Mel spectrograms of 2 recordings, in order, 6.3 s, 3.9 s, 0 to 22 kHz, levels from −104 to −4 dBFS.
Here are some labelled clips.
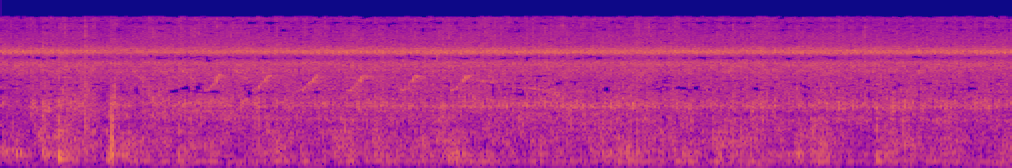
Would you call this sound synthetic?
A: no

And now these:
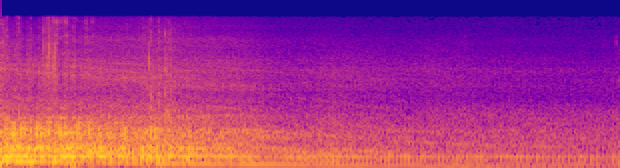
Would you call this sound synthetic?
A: no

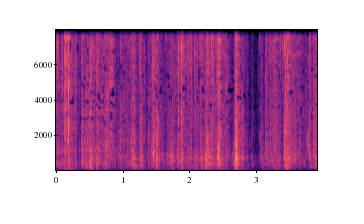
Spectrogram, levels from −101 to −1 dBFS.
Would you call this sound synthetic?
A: yes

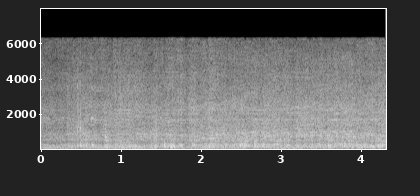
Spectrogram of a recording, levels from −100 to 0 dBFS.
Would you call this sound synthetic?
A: yes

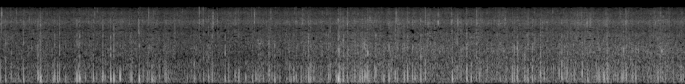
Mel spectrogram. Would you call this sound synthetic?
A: no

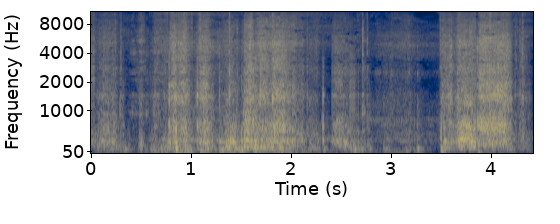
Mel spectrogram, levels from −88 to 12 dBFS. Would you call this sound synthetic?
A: yes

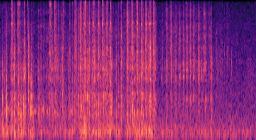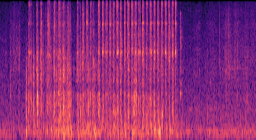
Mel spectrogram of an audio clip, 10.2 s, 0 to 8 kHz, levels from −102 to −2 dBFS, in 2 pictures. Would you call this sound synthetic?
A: no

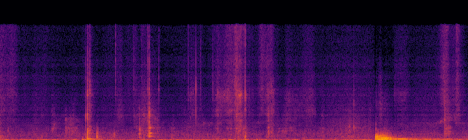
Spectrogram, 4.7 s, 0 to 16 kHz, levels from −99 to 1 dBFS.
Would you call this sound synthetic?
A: yes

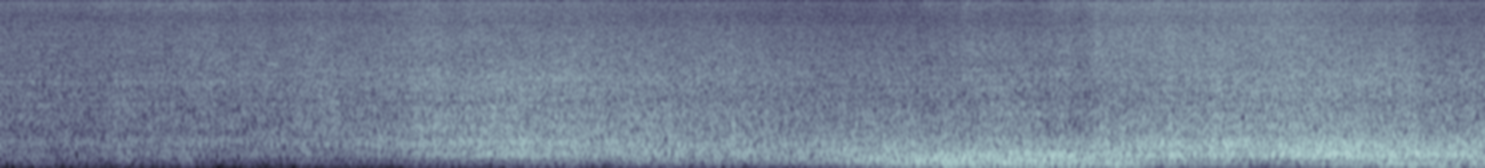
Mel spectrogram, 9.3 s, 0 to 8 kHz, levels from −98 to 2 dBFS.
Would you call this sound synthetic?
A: no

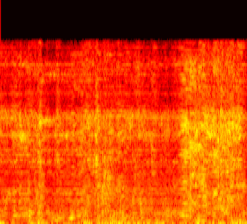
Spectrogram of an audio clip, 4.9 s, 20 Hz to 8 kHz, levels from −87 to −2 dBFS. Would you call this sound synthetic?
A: yes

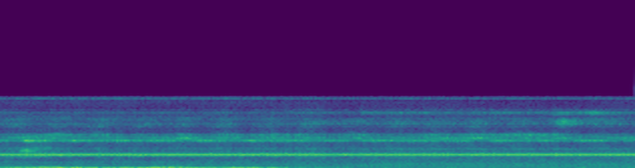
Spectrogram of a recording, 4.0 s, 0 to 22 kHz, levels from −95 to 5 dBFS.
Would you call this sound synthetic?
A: yes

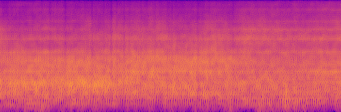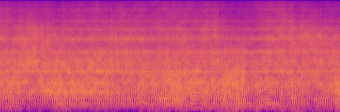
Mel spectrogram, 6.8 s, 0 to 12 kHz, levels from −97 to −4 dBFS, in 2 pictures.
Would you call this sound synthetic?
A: yes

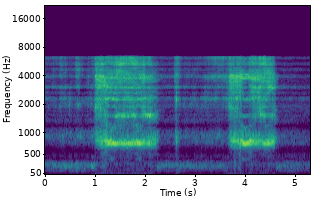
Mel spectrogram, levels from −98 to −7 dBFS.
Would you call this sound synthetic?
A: yes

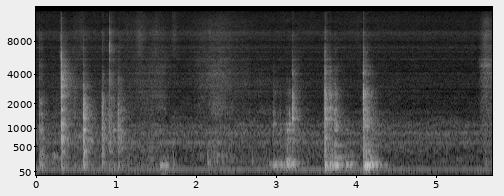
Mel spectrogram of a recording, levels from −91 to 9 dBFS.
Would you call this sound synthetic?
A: yes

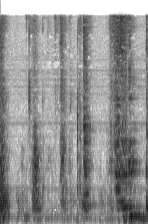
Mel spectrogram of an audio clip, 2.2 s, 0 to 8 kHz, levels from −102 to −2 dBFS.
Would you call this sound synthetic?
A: no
